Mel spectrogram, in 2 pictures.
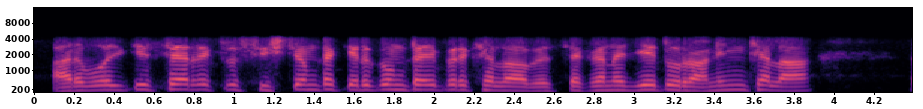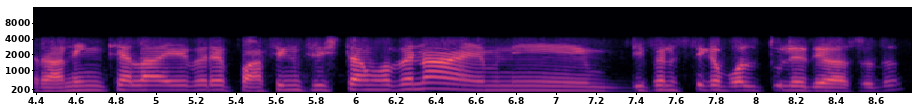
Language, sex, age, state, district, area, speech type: Bengali, male, 18-30, West Bengal, Nadia, rural, conversation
